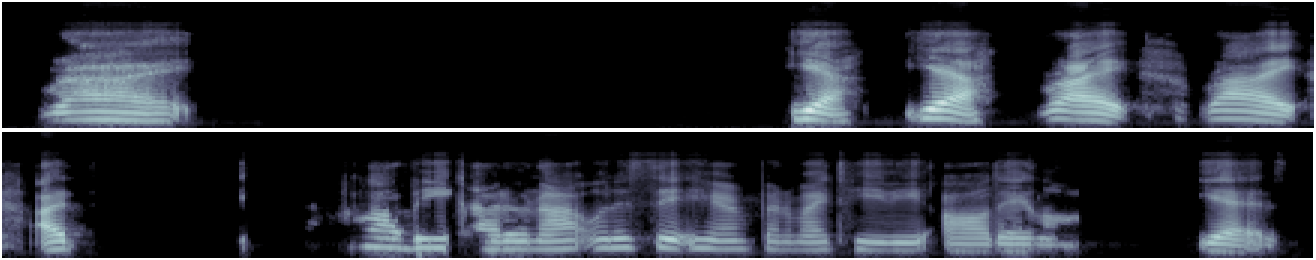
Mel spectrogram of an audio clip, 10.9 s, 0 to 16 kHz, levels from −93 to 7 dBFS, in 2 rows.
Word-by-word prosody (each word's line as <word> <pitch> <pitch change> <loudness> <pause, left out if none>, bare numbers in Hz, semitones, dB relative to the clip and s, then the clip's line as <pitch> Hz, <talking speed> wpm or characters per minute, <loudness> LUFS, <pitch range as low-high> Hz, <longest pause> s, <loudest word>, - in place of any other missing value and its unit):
Right. 175 -2 +1 2.5
Yeah, 185 -6 +7 0.2
yeah, 205 -7 +7 0.2
right, 185 -4 +5 0.3
right 190 -6 +2 0.2
I - - +5
It's 195 - -3 0.9
a - - -16
hobby, 220 -1 -2
I 185 - -3
do 190 0 -3
not 190 +1 -3
wanna 220 +1 -5
sit 225 -1 -4
here 205 -2 -7
in 195 - -12
front 185 -1 -14
of - - -16
my 180 0 -8
TV 175 -2 -9
all 155 0 -4
day 155 -1 -6
long. 145 -1 -13 0.5
Yes. - - -3
185 Hz, 130 wpm, -21 LUFS, 170-205 Hz, 2.5 s, Yeah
